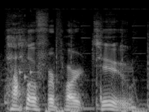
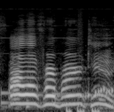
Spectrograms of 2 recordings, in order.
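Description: First: It is said in a natural voice. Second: It is said in a robotic Siri-like voice.

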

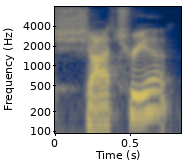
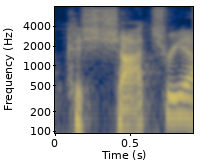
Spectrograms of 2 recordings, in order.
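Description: First: The word starts with a sh sound. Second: The word starts with a clear K sound. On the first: The speaker calls it right. "it's just Kshatriya" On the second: The speaker calls it wrong. "stop saying the K"

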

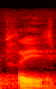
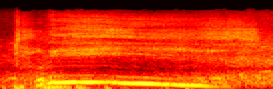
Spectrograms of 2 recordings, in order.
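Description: First: It is said casually, without feeling. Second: It is said as a desperate plea.

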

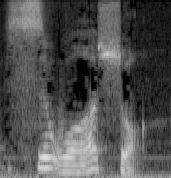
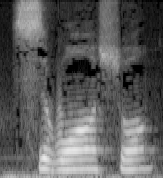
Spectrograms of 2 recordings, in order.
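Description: First: The pitch dips low, then rises. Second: The pitch stays high and level. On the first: "三声" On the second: "一声"

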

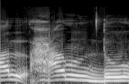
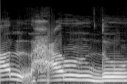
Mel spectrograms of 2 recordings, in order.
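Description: Both takes have the same delivery.

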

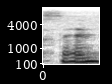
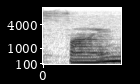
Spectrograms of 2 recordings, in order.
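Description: First: The vowel sounds like the one in 'win'. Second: The vowel sounds like the one in 'line'. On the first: The speaker calls it wrong. "not sin. Don't say sin" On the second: The speaker calls it right. "It is sine"

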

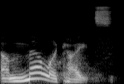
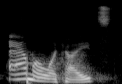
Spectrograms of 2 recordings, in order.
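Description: First: The stress is on the second syllable. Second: The stress is on the first syllable. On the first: This is how Hebrew speakers say it. "in Hebrew it's always the second" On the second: This is how English speakers say it. "we put the first accent on the first syllable"

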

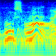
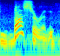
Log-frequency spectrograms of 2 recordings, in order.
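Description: First: The name is said with a French pronunciation. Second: The name is said with an English pronunciation. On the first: This is the original form of the name. The speaker calls it right. "which is actually Bousseron, if it were pronounced correctly" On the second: This is how the name is said locally. The speaker calls it wrong. "one of the most popular streets down here is Busserin"

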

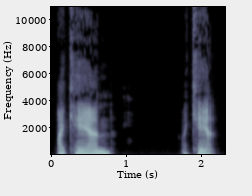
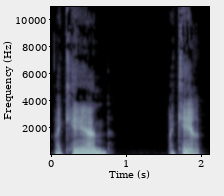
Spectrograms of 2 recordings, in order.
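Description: The two takes are said the same way.

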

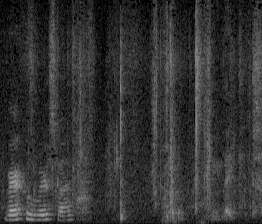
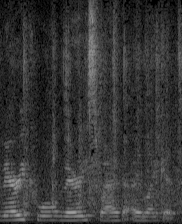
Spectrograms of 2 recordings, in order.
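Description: First: It is said in a put-on, weird voice. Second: It is said in a plain, natural voice. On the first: The speaker calls it right. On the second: The speaker calls it wrong.

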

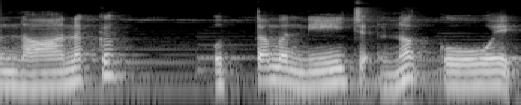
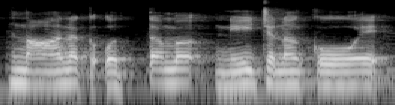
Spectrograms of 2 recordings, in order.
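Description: First: The pause comes after the first word. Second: The pause comes after the second word. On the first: The speaker calls it right. "Nanak पे विश्राम लगाना है" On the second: The speaker calls it wrong. "यहाँ पे काफी जन उत्तम पे लगा देते हैं ... ऐसे नहीं कहना"

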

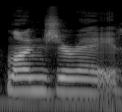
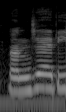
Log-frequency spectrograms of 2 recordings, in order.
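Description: First: It is pronounced the English way. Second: It is pronounced the Korean loanword way. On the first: "instead of lingerie" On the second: "She said lingerie. Lingerie instead of"

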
